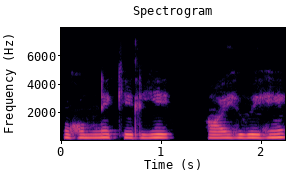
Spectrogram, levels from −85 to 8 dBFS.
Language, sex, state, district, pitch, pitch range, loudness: Hindi, female, Uttar Pradesh, Etah, 225 Hz, 220-230 Hz, -25 LUFS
